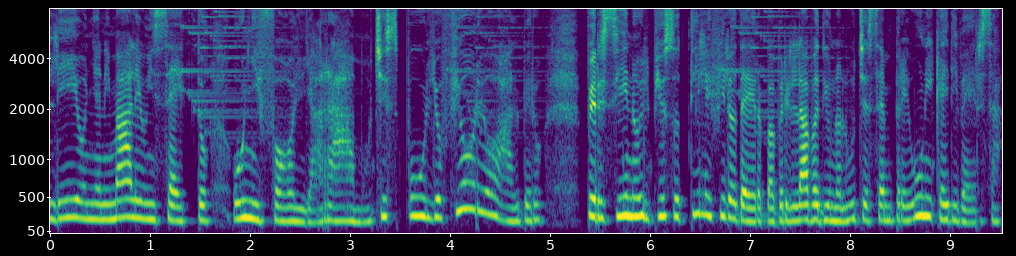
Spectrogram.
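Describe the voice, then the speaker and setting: With lively intonation and a fairly quick pace, a woman talks in a normal speaking voice. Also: very clean recording, silent background. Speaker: voice actor. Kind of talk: children's fairy tale narration.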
